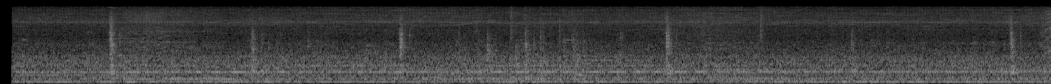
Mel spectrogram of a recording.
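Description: Pilot boat's engines running with a steady drone and a thin steady whine, heard inside the wheelhouse, with a few sharp knocks scattered through.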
